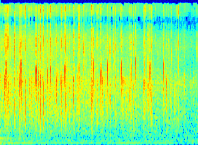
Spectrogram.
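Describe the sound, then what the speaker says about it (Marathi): An audience claps at an event, a dense burst of applause that starts strong and slowly thins toward the end. "त्यांच्यासाठी जोरदार जोरदार टाळ्या झाल्या पाहिजे"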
